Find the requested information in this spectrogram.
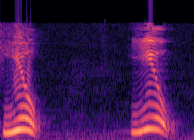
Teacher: ওয়াই দিয়ে মনে হচ্ছে সাউন্ডটা স্টার্ট হচ্ছে, which is a consonant sound. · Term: consonant sound ওয়াই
